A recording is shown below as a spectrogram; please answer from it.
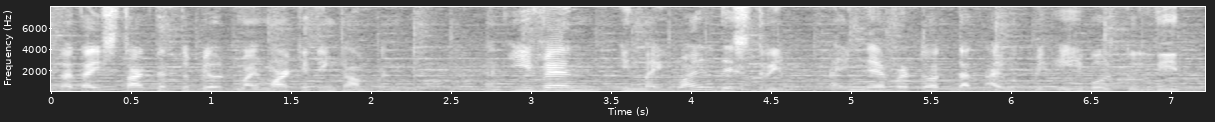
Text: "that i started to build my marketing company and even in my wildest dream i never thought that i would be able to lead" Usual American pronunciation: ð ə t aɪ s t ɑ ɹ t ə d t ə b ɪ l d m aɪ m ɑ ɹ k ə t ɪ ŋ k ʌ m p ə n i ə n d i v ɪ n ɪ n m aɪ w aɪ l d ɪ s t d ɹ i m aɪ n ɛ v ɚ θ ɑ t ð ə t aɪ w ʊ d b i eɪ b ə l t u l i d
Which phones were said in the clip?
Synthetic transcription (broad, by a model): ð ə t aɪ s t ɑ ɹ t ə d t ə b ɪ l d m aɪ m ɑ ɹ k ə t ɪ ŋ k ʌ m p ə n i ə n d i v ɪ n ɪ n m aɪ w aɪ l d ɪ s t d ɹ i m aɪ n ɛ v ɚ t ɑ t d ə t aɪ w ʊ d b i eɪ b ə l t u l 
